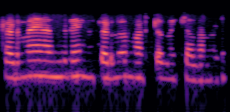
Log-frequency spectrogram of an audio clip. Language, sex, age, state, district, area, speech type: Kannada, female, 18-30, Karnataka, Chitradurga, rural, conversation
